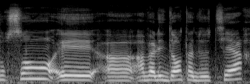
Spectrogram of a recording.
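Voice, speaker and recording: The woman's pitch varies in an ordinary way. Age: 40s. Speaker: interviewee sharing childhood abuse. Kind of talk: testimony. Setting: outdoors in a park. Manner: halting.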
